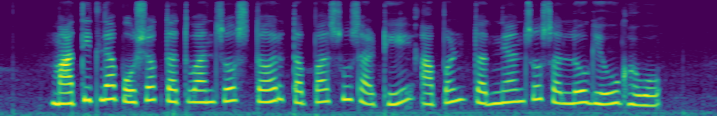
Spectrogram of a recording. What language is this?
Marathi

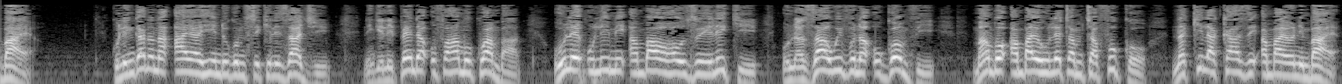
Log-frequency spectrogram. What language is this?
Swahili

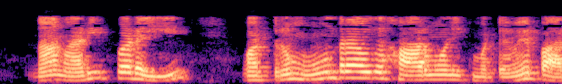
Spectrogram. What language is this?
Tamil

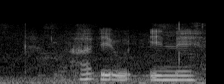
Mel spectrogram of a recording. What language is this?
Southern Sotho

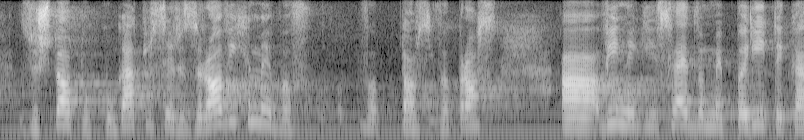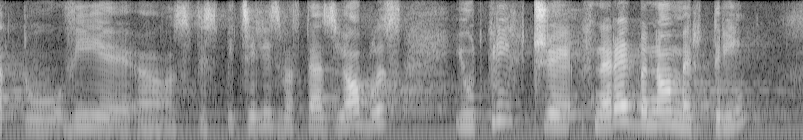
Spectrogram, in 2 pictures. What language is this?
Bulgarian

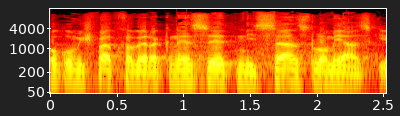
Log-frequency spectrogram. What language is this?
Hebrew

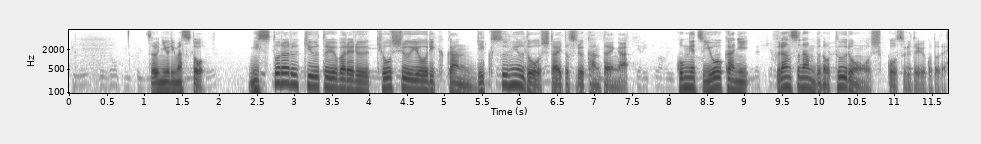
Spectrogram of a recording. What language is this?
Japanese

